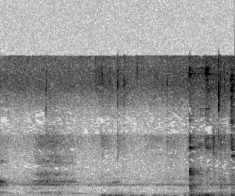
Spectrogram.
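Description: Near silence, with faint low handling noise starting about halfway through as the bolt carrier group is turned in the hands.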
